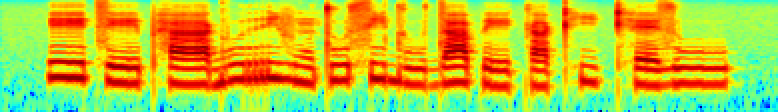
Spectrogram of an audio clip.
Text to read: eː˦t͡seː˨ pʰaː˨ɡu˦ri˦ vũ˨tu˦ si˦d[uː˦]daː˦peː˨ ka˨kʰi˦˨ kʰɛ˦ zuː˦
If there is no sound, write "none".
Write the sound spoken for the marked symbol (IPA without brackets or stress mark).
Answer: uː˨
